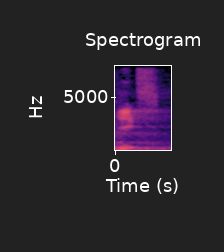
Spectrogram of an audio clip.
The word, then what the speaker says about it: Yeats: Yeats, which is actually pronounced Yeats.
